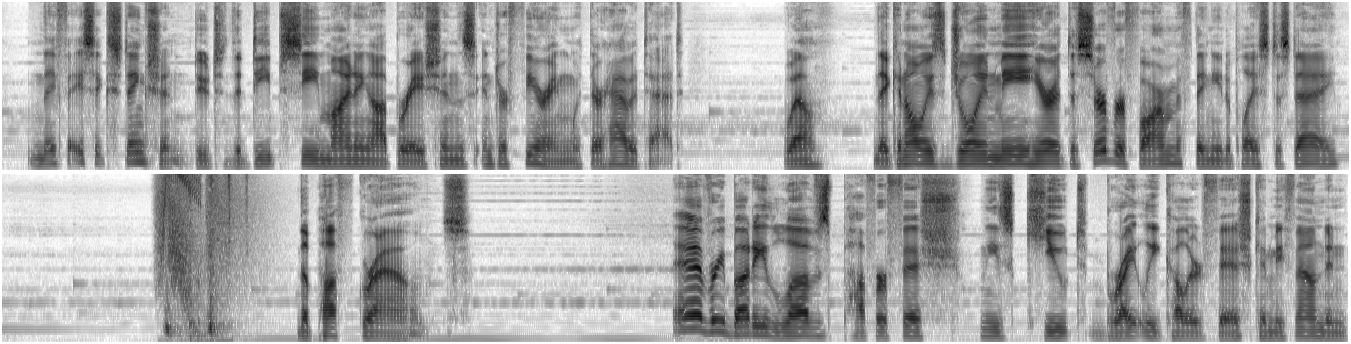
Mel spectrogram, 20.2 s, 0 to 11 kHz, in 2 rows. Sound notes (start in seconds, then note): 11.3 digital buzzing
